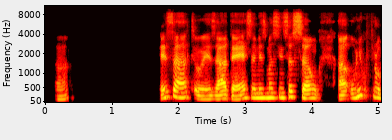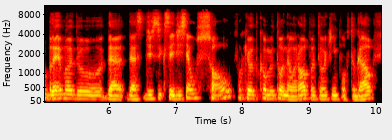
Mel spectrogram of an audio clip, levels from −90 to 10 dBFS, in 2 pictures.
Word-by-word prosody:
Hã. 110 +4 -9 1.4
Exato, 165 -5 +1
exato, 120 +3 +2
é 115 +4 +6
essa 155 +2 -1
a 155 - +2
mesma 160 +1 +3
sensação. 160 -3 +2 0.3
Ah, 130 +4 +1
o - - -2
único 225 +4 0
problema 145 - +1
do 130 -2 -2
da 115 0 +2
dessa 115 0 -1
disso 130 +2 -2
que - - -8
você 130 -3 +2
disse 125 0 0
é 150 - +3
o 150 - -6
sol, 190 +5 -2
porque 140 -1 -2
como 130 +1 -3
eu - - -3
estou 140 +1 0
na 120 -4 +1
Europa, 125 +5 -1
eu - - 0
estou 120 0 -3
aqui 120 +1 -3
em 120 - 0
Portugal, 115 +4 -1
135 Hz, 195 wpm, -21 LUFS, 120-155 Hz, 1.4 s, é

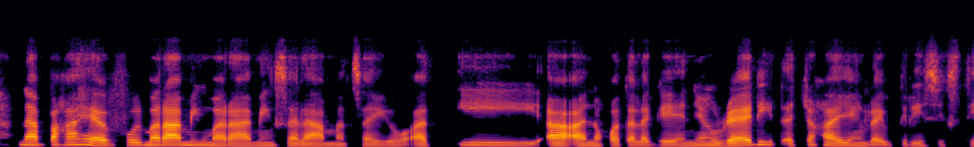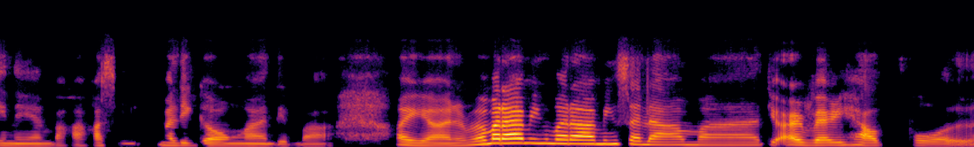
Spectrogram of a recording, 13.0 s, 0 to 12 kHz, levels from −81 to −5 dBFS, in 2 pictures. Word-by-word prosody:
Napaka-helpful, 220 -2 0
maraming-maraming 190 -2 +2
salamat 175 -2 -3
sa'yo 170 -2 -8
at 175 - -1 0.2
iaano 195 -2 -1
ko 185 - -2
talaga 175 - -5
'yan, 175 +2 -7
'yang 195 -1 -5
Reddit 205 +5 +2
at - - -6
tsaka 195 -2 -2
'yung 190 -1 -7
live - - -4
360 175 -1 -10
na 160 0 -7
yan - - -12
baka - - -10
kasi 185 - -7 0.2
maligaw 180 -2 -3
nga, 160 - -3
'di 155 - -12
ba, 150 0 -10 0.5
ayan. 180 -2 0
Maraming-maraming 325 -1 +7
salamat! 215 -5 -2
You - - 0
are 215 - +5
very 205 +1 +1
helpful. 185 -4 -3
195 Hz, 145 wpm, -23 LUFS, 180-215 Hz, 0.5 s, Maraming-maraming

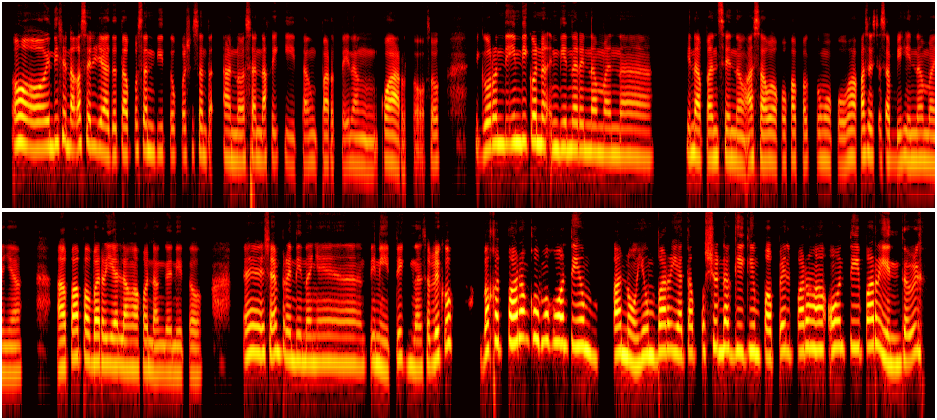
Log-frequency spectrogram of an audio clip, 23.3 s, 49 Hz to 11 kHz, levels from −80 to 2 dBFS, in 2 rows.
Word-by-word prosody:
Oo, 240 -3 +4
hindi 245 +2 -2
siya 305 - -5
nakaselyado 235 -4 -2
tapos 210 +2 -4
'andito 210 -3 -7
pa 195 0 -12
siya 220 - -15
san 200 - -5
ta - - -10 0.2
ano, 170 -2 -4
sa 180 - -6
nakikitang 170 -2 -9
parte 155 -1 -8
ng 150 -3 -10
kwarto. 165 -5 -2
So, 170 - -11 0.4
siguro 235 +5 -1
hindi 265 0 -1
hindi 275 0 +2
ko 280 -1 +2
na 260 - +2
hindi 235 -1 -3
na 230 0 -1
rin 225 -1 -4
naman 205 -1 -3
na 195 - -4 0.7
pinapansin 185 -2 -2
no'ng 165 0 -3
asawa 170 -1 -2
ko 170 +1 -12
kapag 170 -1 -6
kumukuha, 175 +1 -6
kasi 195 +1 -2
sasabihin 175 -1 -7
naman 170 -2 -6
niya, 160 0 -5 0.5
ah, 185 +1 +3
"Papabarya 215 -3 +3
lang 185 -1 0
ako 180 0 -4
ng 165 0 -5
ganito." 160 -2 -6 0.5
Eh, 265 +2 +1
siyempre 260 -2 0
hindi 225 -1 -3
na 215 - -2
niya 215 0 -5 0.5
tinitignan. 200 -1 -5
Sabi 205 +3 +3
ko, 330 +8 +1 0.4
"Bakit 365 -4 +4
parang 380 +3 +10
kumokonti 360 -4 +4
'yong 290 -7 +2 0.2
ano, 255 -5 +5
'yong 250 +3 +1
barya 285 -1 +4
tapos 270 +2 -3
'yong 305 -1 +4
nagiging 280 -2 0
papel 255 +4 +2
parang 300 +2 +4
ang - - -9
'onti 310 +1 +1
pa 320 +3 +5
rin," 225 -11 +1
sabi 230 +5 0
ko. - - -25
215 Hz, 175 wpm, -24 LUFS, 180-265 Hz, 0.7 s, parang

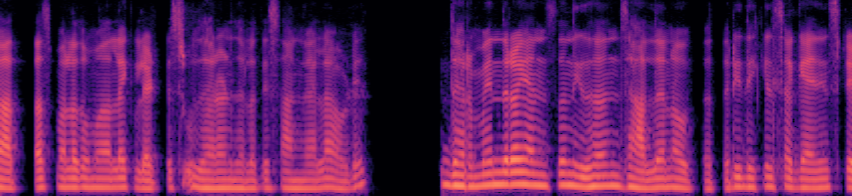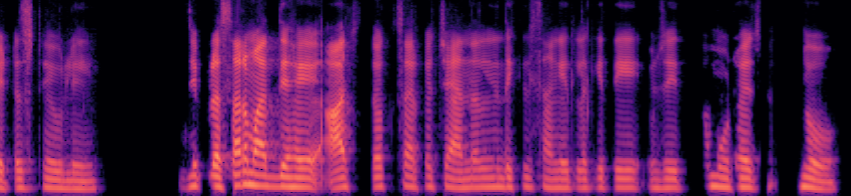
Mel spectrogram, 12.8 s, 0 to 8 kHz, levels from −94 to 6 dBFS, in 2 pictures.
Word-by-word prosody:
आत्ताच 130 +1 0
मला 140 -1 0
तुम्हाला 135 0 -1
एक 140 -1 -4
लेटेस्ट 125 +1 -3
उदाहरण 130 -2 -1
झालं 125 0 -3
ते 130 - -6
सांगायला 125 +1 -4
आवडेल. 130 +8 -6 0.6
धर्मेंद्र 170 +3 +3
यांचं 180 -1 +1
निधन 160 +1 +1
झालं 140 -2 0
नव्हतं. 125 -3 -4
तरी 145 +3 -2
देखील 145 +1 -3
सगळ्यांनी 135 -1 -1
स्टेटस 130 -1 -2
ठेवले. 120 -4 -2 0.7
जे 160 - +1
प्रसार 165 +3 +7
माध्य 160 -4 +7
आहे, 145 -1 +6
आजतक 145 +1 +2
सारखं 150 -1 -2
चॅनलने 140 +1 0
देखील 145 0 -4
सांगितलं, 130 -1 -4
की 140 - -5
ते, 135 0 -2
म्हणजे 130 +1 -4
इतकं 130 +5 -9
मोठं 140 -1 +1 0.4
हो. 120 -5 +1
140 Hz, 165 wpm, -24 LUFS, 130-150 Hz, 0.7 s, प्रसार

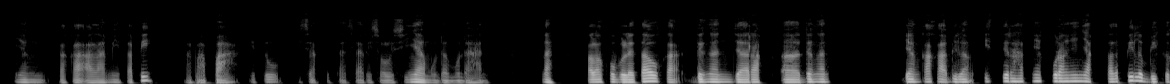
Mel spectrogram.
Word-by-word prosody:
yang 105 -2 -9
Kakak 95 -1 -7
alami 95 +2 -6
tapi 100 - -4 0.3
nggak - - -15
papa, 95 +2 -6
itu 110 +3 -11 0.2
bisa - - -16
kita - - -22
cari 95 0 -15
solusinya 95 +5 -1
mudah-mudahan. 90 -2 -8 0.5
Nah, - - -1 0.3
kalau 110 +1 +4
aku 120 0 -2
boleh 110 -1 +6
tahu, 140 +4 +7
Kak, 110 -5 -3
dengan 115 0 +2
jarak 110 -1 +4 0.2
eee, 110 -1 +3
dengan 120 +1 +2 0.8
yang 120 -1 +3
Kakak 120 -1 -2
bilang 120 -1 +2
istirahatnya 140 +1 0
kurang 145 -1 +5
nyenyak, 145 -2 +1
tapi 130 +8 +1
lebih 125 -6 +1
110 Hz, 155 wpm, -25 LUFS, 100-125 Hz, 0.8 s, tahu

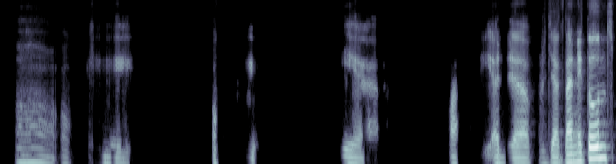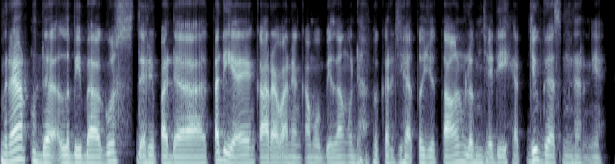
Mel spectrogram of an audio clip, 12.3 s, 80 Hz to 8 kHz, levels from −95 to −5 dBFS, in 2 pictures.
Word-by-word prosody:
Oh 130 0 -13 0.2
oke. 115 +1 -24 1.1
Oke, - - -19 0.9
iya, 110 -2 -8 0.9
pasti - - -15
ada 110 -1 -8 0.2
pekerjaan 110 +4 -2
itu 155 - +2
n - - +2
sebenarnya 175 +2 +5
udah 130 -1 +3
lebih 125 -1 +2
bagus 145 +7 +2 0.2
daripada 120 -2 +1 0.3
tadi 160 0 +4
ya, 115 - +4
yang 130 - -8
karyawan 115 0 +2
yang 110 - -12
kamu 110 -1 -5
bilang 120 +2 -3
udah 115 - -7
bekerja 125 -1 -6
7 115 -2 -3
tahun 120 +3 +2
belum 125 0 -1
jadi 110 +2 -3
head - - -8
juga 135 -7 +2
sebenarnya. 115 -3 -9
120 Hz, 145 wpm, -22 LUFS, 115-130 Hz, 1.1 s, sebenarnya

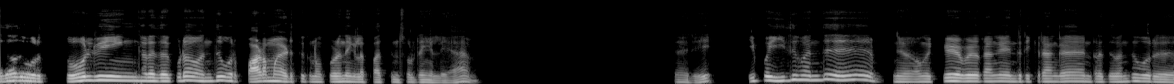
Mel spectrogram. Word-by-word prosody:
அதாவது 165 +5 +3
ஒரு 135 - +2 0.3
தோல்விங்குறத 175 -2 +5
கூட 185 +3 +2
வந்து 155 +4 0
ஒரு 150 - -2
பாடமா 155 +5 +4
எடுத்துக்கணும், 125 -2 -6
குழந்தைகள 125 -2 0
பாத்துன்னு 110 0 -8
சொல்றீங்க 105 -2 -5
இல்லயா? 95 +6 -8 2.1
சரி, 105 0 -8 0.5
இப்ப 160 +3 -8 0.2
இது 180 +5 0
வந்து 200 +4 -1 0.9
அவங்க 125 +1 -3
கீழ 155 0 +3
விழுறாங்க, 145 0 +1
எழுந்திரிக்கிறாங்கன்றது 135 -1 -4
வந்து 135 +5 -5
ஒரு 125 -3 -2
135 Hz, 110 wpm, -22 LUFS, 125-160 Hz, 2.1 s, தோல்விங்குறத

